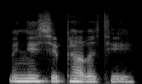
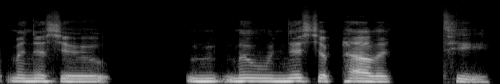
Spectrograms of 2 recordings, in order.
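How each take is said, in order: First: Said in the usual way. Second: MUNICIPALITY slow, broken before the last syllable; sounding out. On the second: Real, not acted. Reader beating a tongue twister, slowly sounding out municipality. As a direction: work slowly through "municipality" in pieces. Sounding out, then saying fluently.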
